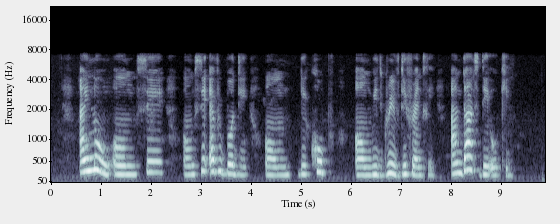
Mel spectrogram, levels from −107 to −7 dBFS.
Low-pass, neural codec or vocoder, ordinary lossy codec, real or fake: 7.2 kHz; none; none; real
